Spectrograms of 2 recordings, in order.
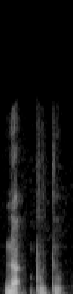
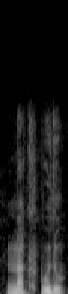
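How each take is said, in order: First: A glottal stop follows the first vowel. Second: A k sound follows the first vowel. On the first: Anxiety. "pakai hamzah" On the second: Spleen illness. "pakai kaf"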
